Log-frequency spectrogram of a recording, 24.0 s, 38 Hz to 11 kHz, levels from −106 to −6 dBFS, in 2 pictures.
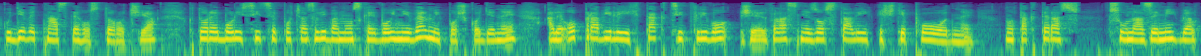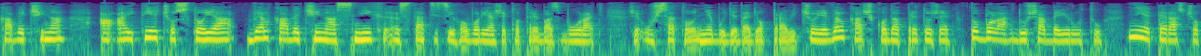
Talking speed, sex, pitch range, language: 155 wpm, female, 175-215 Hz, Slovak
